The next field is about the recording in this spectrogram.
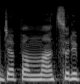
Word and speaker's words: Japan Matsuri: La prima domanda è: si dice Japan Matsuri o ho sbagliato a mettere l'accento? – Io dico Japan Matsuri, però alla fine potete dirlo come volete.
